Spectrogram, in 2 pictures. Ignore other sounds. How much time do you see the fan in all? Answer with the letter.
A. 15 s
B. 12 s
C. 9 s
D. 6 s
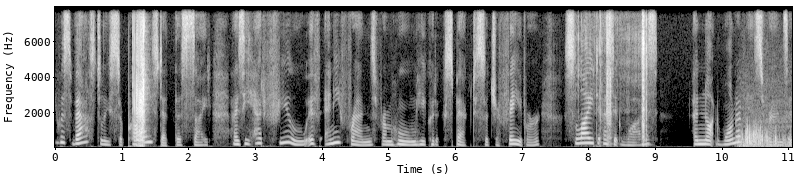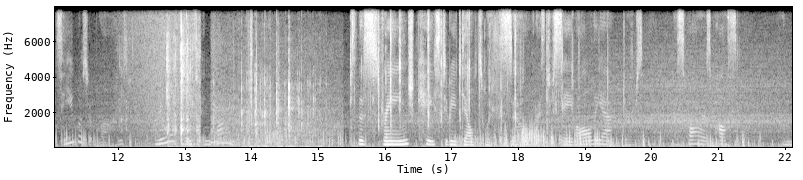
B.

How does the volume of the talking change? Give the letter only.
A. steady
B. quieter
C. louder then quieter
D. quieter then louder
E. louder
C.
